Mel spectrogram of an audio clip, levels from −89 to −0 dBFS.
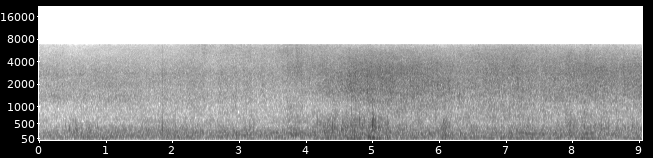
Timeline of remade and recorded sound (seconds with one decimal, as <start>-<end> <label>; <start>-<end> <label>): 0.0-0.7 recorded; 0.7-2.4 remade; 2.4-9.0 recorded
